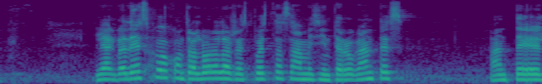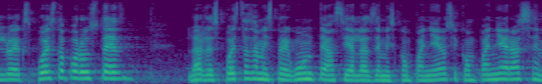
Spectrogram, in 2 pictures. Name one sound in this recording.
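A woman speaks calmly into a microphone over a loudspeaker in an echoing hall.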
